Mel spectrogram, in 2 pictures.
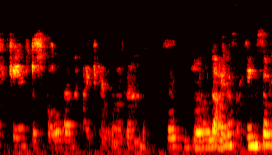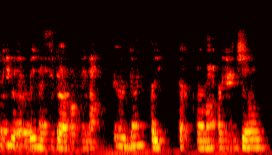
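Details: Adult speakers in a meeting room; ordinary speech.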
